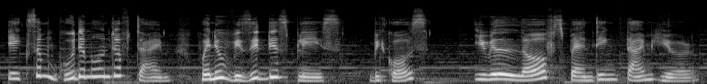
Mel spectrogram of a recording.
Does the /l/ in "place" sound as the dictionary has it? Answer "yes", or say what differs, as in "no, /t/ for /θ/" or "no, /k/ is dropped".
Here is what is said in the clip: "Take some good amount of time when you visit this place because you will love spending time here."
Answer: yes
